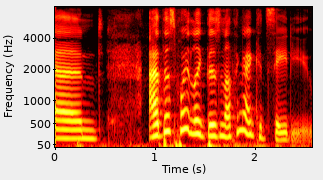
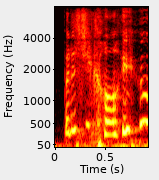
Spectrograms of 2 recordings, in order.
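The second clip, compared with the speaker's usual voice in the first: laughing question; 10 semitones higher, 6 dB louder than usual. Real, not acted. Laughing at the insult.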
